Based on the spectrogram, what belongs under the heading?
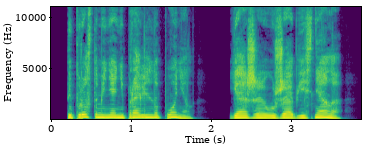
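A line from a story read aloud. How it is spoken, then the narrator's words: Sad sigh. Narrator (Russian): печально вздохнула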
